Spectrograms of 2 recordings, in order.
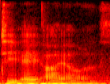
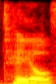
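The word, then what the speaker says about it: Thales: oh for goodness sake that's whales but with a silent T instead of a w of course Tails sorry it's what I said that wrong it's it's definitely whales it's taals spelled like whales it's not a th sound it's Tails okay anyways I can't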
